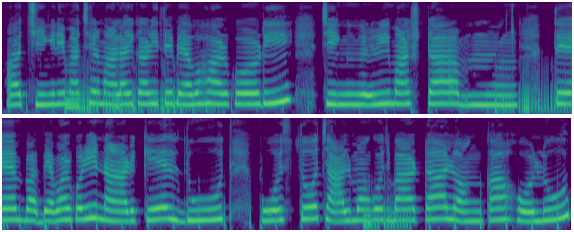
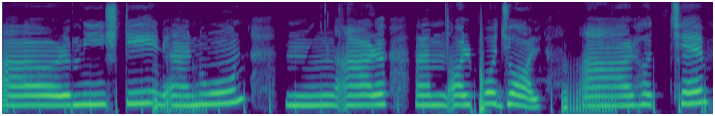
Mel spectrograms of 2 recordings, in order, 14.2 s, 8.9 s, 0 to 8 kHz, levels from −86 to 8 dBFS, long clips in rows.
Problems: none marked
